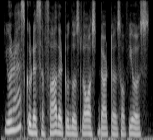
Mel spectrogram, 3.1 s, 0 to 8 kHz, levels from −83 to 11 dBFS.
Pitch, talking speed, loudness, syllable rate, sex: 160 Hz, 255 wpm, -17 LUFS, 5.9 syllables/s, male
